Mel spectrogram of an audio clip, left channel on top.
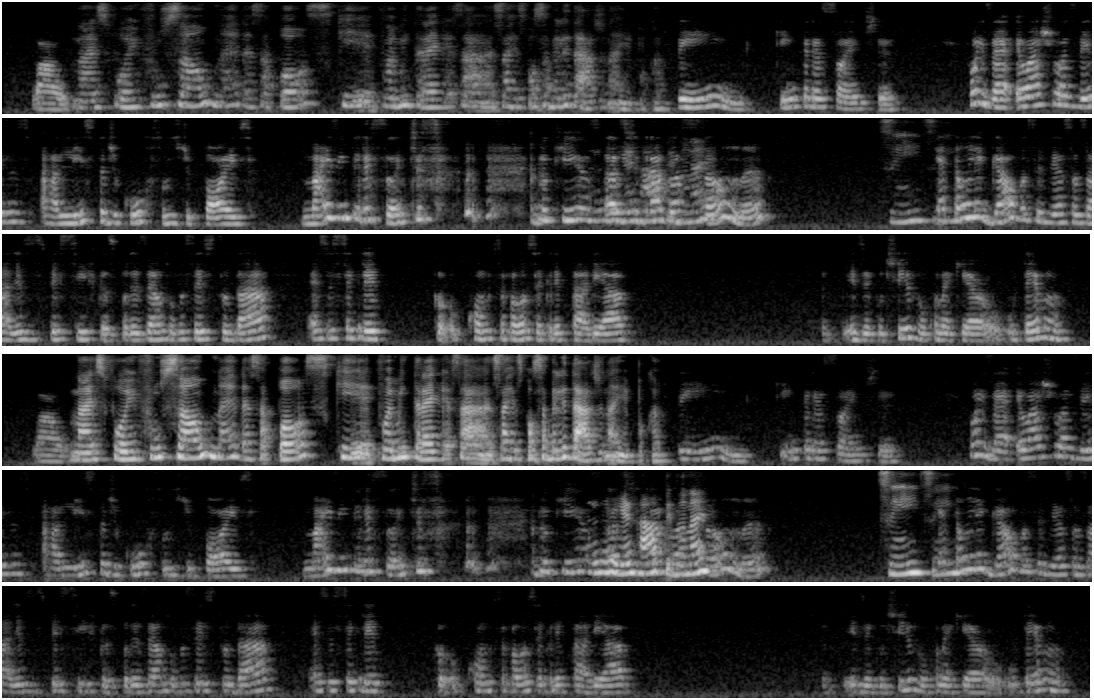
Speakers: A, on the left (about 75°); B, on the right (about 55°).
A: Uau.
B: Mas foi em função, né, dessa pós que foi me entregue essa, essa responsabilidade na época.
A: Sim, que interessante. Pois é, eu acho às vezes a lista de cursos de pós mais interessantes <laughs> do que as,
B: É,
A: as
B: e é
A: de graduação,
B: rápido, né?
A: né?
B: Sim, sim.
A: É tão legal você ver essas áreas específicas. Por exemplo, você estudar esse secre... co- Como que você falou? Secretariado executivo? Como é que é o o termo?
